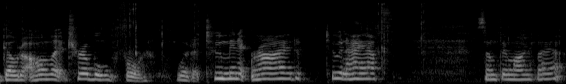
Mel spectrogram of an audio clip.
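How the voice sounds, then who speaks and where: A woman speaks with a fairly high pitch. Long, frequent pauses break up her speech. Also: ordinary pitch variation, moderate pace. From Michigan until 15, then Kentucky. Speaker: crafter. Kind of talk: tutorial. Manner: casual, chatty.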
